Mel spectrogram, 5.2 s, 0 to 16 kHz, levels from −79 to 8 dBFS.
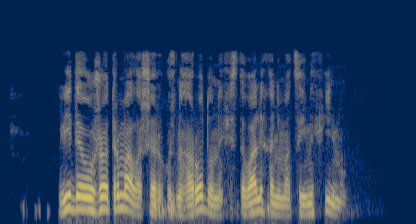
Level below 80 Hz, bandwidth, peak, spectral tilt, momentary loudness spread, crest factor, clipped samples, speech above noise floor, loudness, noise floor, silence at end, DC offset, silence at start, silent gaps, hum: -52 dBFS; 7.8 kHz; 0 dBFS; -6.5 dB/octave; 10 LU; 16 dB; under 0.1%; 60 dB; -14 LUFS; -74 dBFS; 0.9 s; under 0.1%; 0.75 s; none; none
